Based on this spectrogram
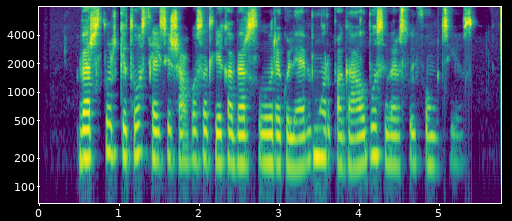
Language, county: Lithuanian, Marijampolė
